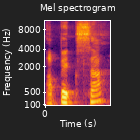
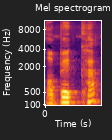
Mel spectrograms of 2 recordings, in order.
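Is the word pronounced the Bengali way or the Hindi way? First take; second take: Hindi; Bengali. First: The word is said with Hindi pronunciation. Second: The word is said with Bengali pronunciation. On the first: "হিন্দিতে অপেক্ষা" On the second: "তাই বাংলায় অপেক্ষা"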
